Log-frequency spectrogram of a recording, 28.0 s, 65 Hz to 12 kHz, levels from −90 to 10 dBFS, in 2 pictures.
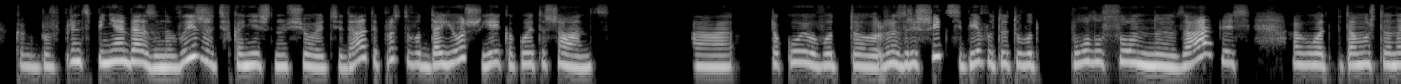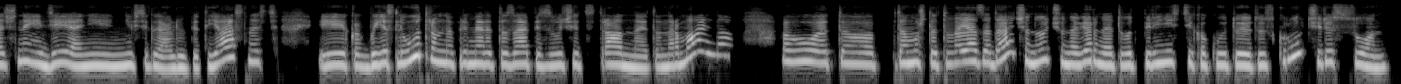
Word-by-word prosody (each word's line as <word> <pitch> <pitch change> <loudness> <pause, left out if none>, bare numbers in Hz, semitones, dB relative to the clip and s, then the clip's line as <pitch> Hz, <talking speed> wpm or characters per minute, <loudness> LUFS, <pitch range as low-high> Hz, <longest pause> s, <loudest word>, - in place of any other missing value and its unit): как 205 - -6
бы, 195 +1 -3
в 190 -1 -8
принципе, 265 -2 0
не 260 +3 +6
обязана 225 -9 +4
выжить 275 - +3
в - - -17
конечном 210 -1 +2
счете, 190 -2 -3
да, 280 - 0
ты 240 - -6
просто 300 +3 -6
вот 225 -3 0
даешь 225 - +1
ей 220 +5 0
какой-то 225 +1 -4
шанс, 195 -2 -1 0.8
а, 195 -1 0 0.4
такую 225 +1 -1
вот, 210 +1 0 0.2
э, 205 - -1
разрешить 220 - +1
себе 220 +4 -2
вот 235 -3 -4
эту 225 -1 -2
вот 215 -1 0 0.3
полусонную 230 -4 +3
запись, 250 - 0 0.4
а, 225 -1 -1
вот, 220 -1 0
потому 215 +2 +1
что 220 +1 -4
ночные 230 +3 0
идеи 230 +4 +1
они 205 0 +3
не 205 +2 +4
всегда 195 -3 -3
любят 180 -1 0
ясность. 265 - -2 0.4
И 220 +2 +1
как 205 0 -3
бы 200 +3 +3
если 240 +1 0
утром, 300 -1 +4
например, 235 -1 0
эта 225 +1 -4
запись 215 -2 -2
звучит 210 0 -2
странно, 220 -4 +1
это 185 +2 -7
нормально, 385 - 0 0.5
вот, 265 -2 -1
а, 230 -2 -2 0.2
потому 245 +1 +1
что 230 -1 -3
твоя 250 +5 -1
задача 265 - -1
ночью, 255 0 +1
наверное, 225 0 +2
это 210 - -6
вот 215 -1 +1
перенести 240 +2 0
какую-то 215 0 -1
эту 210 0 +2
искру 275 - 0
через 255 - -4
сон. 195 -5 0
225 Hz, 145 wpm, -23 LUFS, 205-250 Hz, 0.8 s, не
